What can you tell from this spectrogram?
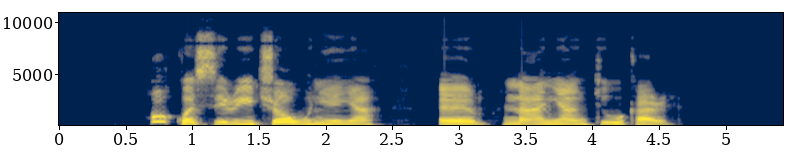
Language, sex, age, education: Igbo, female, 30-45, tertiary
